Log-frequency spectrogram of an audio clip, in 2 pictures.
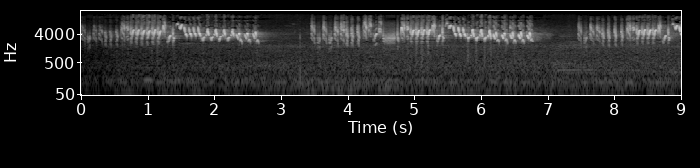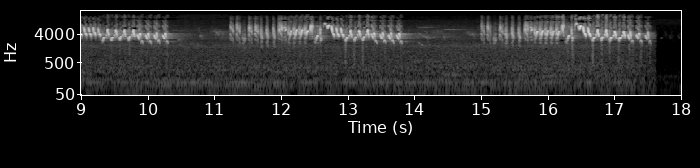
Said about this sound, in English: So that's the house wren. That's the bird that might be waking you up at 4:30 or 4:45 in the morning.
